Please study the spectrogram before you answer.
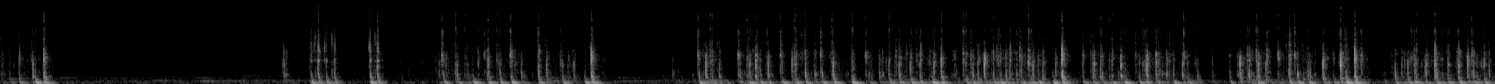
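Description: Fingertips type rapidly on the plastic cat-themed keycaps of a capacitive keyboard, giving soft, low, thocky key strikes. A lone press and a few scattered bursts lead into a long, dense stretch of continuous typing with only brief pauses.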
